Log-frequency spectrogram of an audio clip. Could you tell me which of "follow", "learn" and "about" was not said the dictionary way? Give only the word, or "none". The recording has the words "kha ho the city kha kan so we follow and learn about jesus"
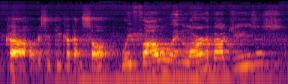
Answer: none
